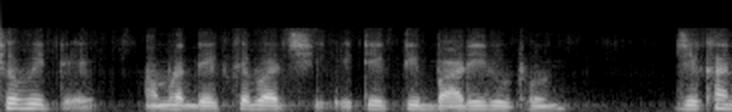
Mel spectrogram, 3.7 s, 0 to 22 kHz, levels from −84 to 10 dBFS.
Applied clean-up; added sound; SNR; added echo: neural separator model SepFormer DNS4.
